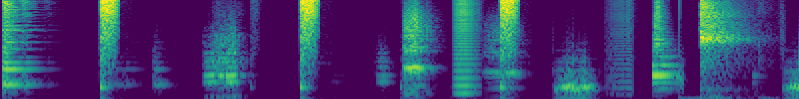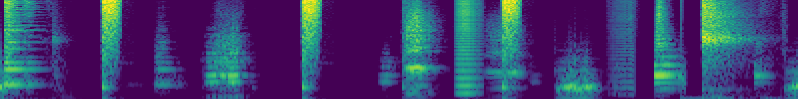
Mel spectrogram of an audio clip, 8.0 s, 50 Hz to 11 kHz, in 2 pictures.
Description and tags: Massive Loop -32
Another weird experimental drumloop with a slight melodic touch created with Massive within Reaktor from Native Instruments. Mastered with several plugins within Wavelab.
120bpm, drumloop, loop, minimal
